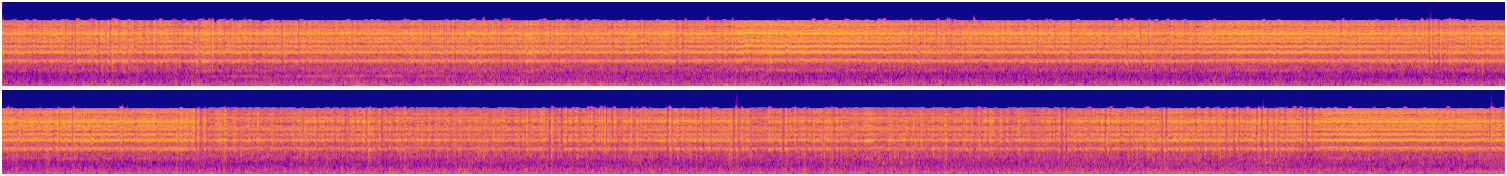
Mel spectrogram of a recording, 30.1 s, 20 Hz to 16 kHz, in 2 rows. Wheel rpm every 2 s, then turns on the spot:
160, 170, 160, 160, 160, 160, 160, 160, 160, 160, 160, 160, 160, 160, 160.
none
